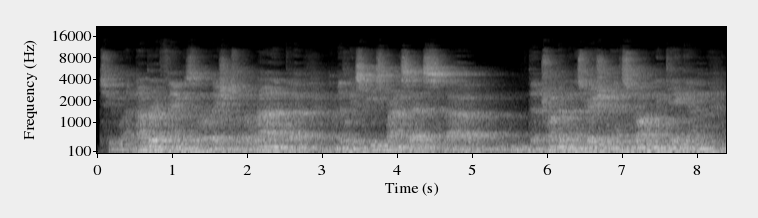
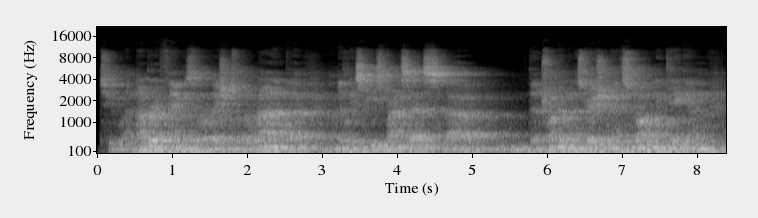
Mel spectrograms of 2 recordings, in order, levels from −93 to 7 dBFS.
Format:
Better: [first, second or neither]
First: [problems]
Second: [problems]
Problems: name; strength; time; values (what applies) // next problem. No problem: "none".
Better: neither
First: room echo; strong; dies away in 2.1 s // off-mic speech; far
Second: room echo; strong; dies away in 2.1 s // off-mic speech; far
